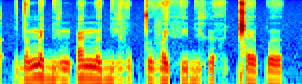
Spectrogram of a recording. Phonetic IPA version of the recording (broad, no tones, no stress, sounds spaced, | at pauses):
dˤ ə n ɛ bʲ ɔ n ʔ a n ə bʲ ɛ v ɔ p t u v a fʲ u bʲ u ʔ ø h ə ǁ ɛ p ə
